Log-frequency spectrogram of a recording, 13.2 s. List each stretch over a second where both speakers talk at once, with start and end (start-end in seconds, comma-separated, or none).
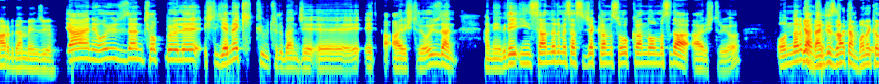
none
